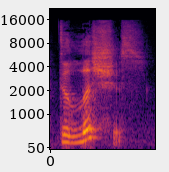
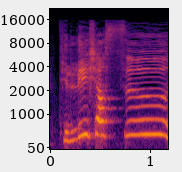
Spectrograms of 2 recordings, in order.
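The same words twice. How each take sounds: First: The stress falls on the second syllable. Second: The stress falls on the last syllable. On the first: The speaker calls it right. "단어의 앞이나 중간을 강조를 해요. 리에서 올라가는 거예요" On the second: The speaker calls it wrong. "Delicious 하지 마요. 한국 사람들의 발음이 뒤에를 으으으 해주는 게"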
